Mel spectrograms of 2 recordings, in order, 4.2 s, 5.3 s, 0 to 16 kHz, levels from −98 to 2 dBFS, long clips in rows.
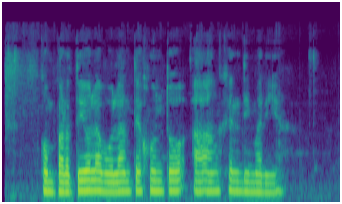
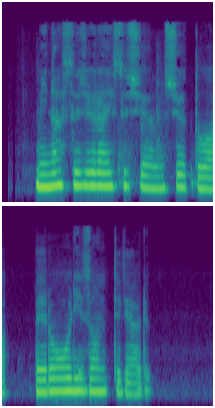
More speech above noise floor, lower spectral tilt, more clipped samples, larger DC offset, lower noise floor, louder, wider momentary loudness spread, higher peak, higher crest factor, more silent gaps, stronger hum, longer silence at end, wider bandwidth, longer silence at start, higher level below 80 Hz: second, 37 dB vs 45 dB; first, -8.5 dB/octave vs -7 dB/octave; neither; neither; second, -55 dBFS vs -69 dBFS; first, -19 LUFS vs -26 LUFS; second, 8 LU vs 11 LU; first, -2 dBFS vs -12 dBFS; about the same, 18 dB vs 14 dB; neither; neither; about the same, 0.7 s vs 0.8 s; second, 7.2 kHz vs 11.5 kHz; second, 0.05 s vs 0.4 s; first, -50 dBFS vs -72 dBFS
